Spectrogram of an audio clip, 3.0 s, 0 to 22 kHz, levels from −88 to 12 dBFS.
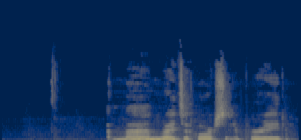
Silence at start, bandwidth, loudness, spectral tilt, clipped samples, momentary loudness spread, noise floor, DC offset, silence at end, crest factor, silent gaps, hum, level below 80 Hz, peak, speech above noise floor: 1.05 s; 13.5 kHz; -29 LUFS; -4.5 dB/octave; under 0.1%; 10 LU; -67 dBFS; under 0.1%; 0.1 s; 20 dB; none; none; -68 dBFS; -12 dBFS; 38 dB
